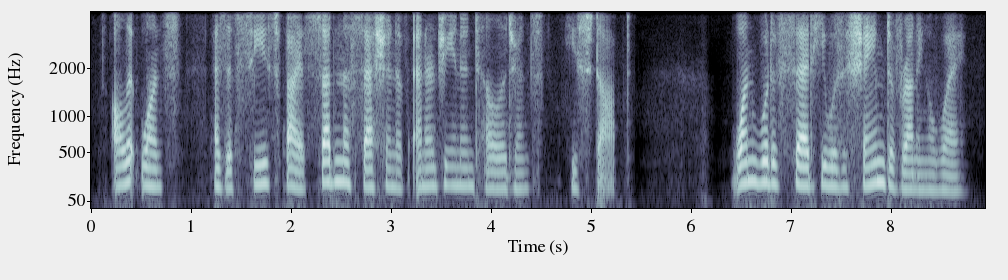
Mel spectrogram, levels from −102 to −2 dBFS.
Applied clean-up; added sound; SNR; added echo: neural mask model Resemble Enhance denoiser.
